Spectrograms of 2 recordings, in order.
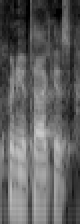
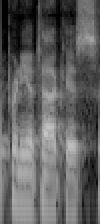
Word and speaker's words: Priniotakis: So, uh, my correct pronunciation is, well, it's technically it's Pernotakis, but I go by Pineotakis.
